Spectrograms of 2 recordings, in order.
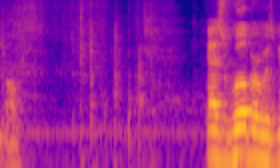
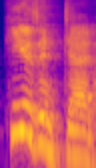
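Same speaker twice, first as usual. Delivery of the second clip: higher, louder holler; 6 semitones higher, 6 dB louder, slower than usual. A narrator's reading. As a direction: yell it across the ring. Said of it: "hollered Zuckerman".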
